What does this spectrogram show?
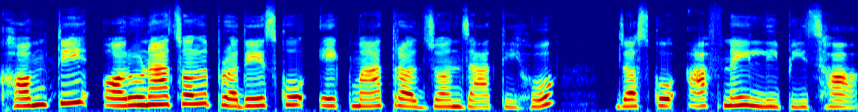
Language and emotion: Nepali, neutral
